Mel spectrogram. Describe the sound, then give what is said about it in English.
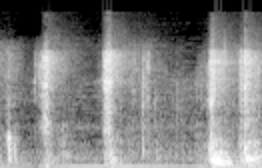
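The other door up a hall opens: a handful of sharp clicks and wooden knocks from the latch and handle, ending in a couple of heavier thumps, with no one speaking. “Open the other door”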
